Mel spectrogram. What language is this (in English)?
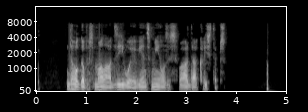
Latvian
